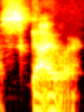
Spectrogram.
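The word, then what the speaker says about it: Schuyler: what competitive eater Molly how do you say that name Skylar really I only know that because I've seen people with the first name Skylar to spell it that way so it could also be Schuler it spelled you listening watching s CH u y le r Skylar yeah it could be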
